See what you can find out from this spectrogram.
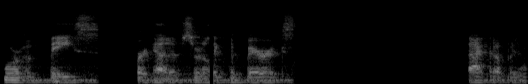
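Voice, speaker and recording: A man playing a tabletop game online, speaking quietly and hesitantly, his voice cutting in and out over voice chat. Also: sits low, little pitch movement, a little hiss or hum, poor audio. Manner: quiet and hesitant, with pauses and fillers. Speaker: player. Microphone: desktop microphone.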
